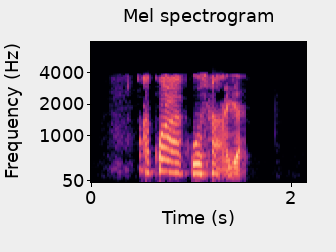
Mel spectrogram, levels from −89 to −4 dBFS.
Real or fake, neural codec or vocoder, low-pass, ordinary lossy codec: fake; vocoder, 44.1 kHz, 128 mel bands every 512 samples, BigVGAN v2; 7.2 kHz; AAC, 16 kbps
